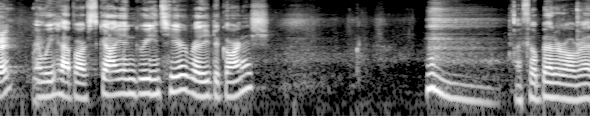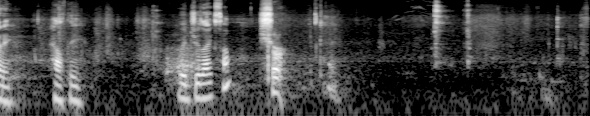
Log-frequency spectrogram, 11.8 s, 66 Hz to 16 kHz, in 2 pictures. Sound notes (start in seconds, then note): 4.3 contented sighs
